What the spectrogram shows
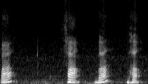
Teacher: ఇవి పలికేటప్పుడు ఓష్ట్యం అంటే పెదవుల సహాయంతో పలుకుతాం కాబట్టి ఓష్ట్యాలు.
